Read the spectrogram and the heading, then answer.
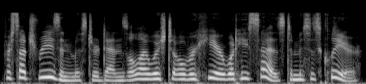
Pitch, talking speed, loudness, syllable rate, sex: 230 Hz, 245 wpm, -15 LUFS, 5.2 syllables/s, female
